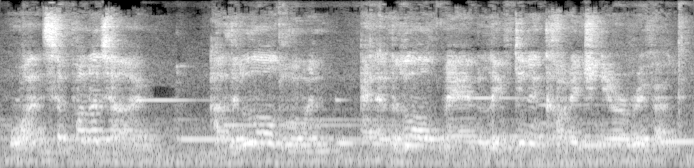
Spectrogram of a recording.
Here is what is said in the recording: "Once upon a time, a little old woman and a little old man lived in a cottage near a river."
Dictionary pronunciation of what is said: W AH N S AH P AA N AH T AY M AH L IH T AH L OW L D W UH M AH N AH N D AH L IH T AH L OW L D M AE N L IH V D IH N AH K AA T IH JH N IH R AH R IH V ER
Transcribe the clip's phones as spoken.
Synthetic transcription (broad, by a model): W AH N S AH P AA N AH T AY M AH L IH T L OW L D W UH M AH N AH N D AH L IH T L OW L D M AE N L IH V D IH N AH K AA T IH JH N IH R AH R IH V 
